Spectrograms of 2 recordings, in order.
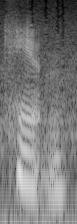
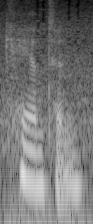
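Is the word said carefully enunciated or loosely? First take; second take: loosely; enunciated. First: The word is said loosely, not carefully enunciated. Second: The word is said with every sound clearly enunciated. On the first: This is the speaker's own usual way of saying it. "I call it Canton" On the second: This is how someone else says it. "My daughter would call it Canton. She enunciates very well"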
